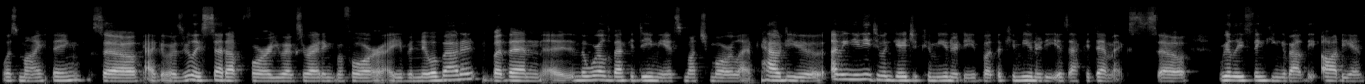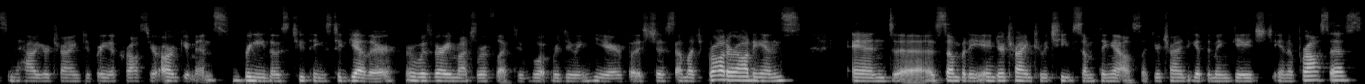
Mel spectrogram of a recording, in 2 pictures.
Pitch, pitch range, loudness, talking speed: 165 Hz, 155-180 Hz, -25 LUFS, 225 wpm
